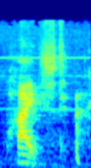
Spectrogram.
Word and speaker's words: Pyst: It's pronounced Pyst. Okay? It's pronounced Pyst. Whoa! I'm pissed. P-Y-S-T. It rhymes with heist.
